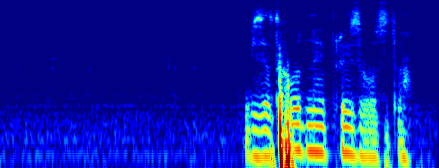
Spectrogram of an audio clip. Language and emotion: Russian, neutral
